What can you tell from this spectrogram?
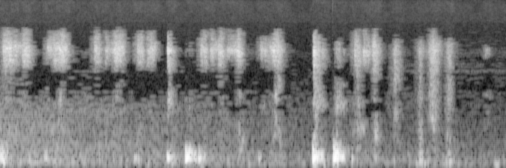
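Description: Faint handwriting: a run of short, high scratchy pen or marker strokes with small gaps between them and a few light clicks.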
